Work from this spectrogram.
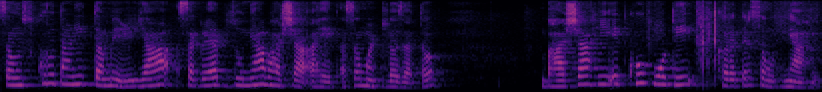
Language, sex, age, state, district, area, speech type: Marathi, female, 30-45, Maharashtra, Sangli, urban, spontaneous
